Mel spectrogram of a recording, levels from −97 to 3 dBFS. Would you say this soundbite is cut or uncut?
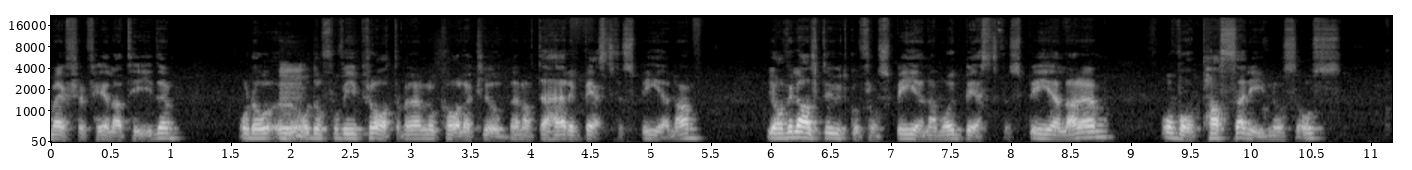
uncut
